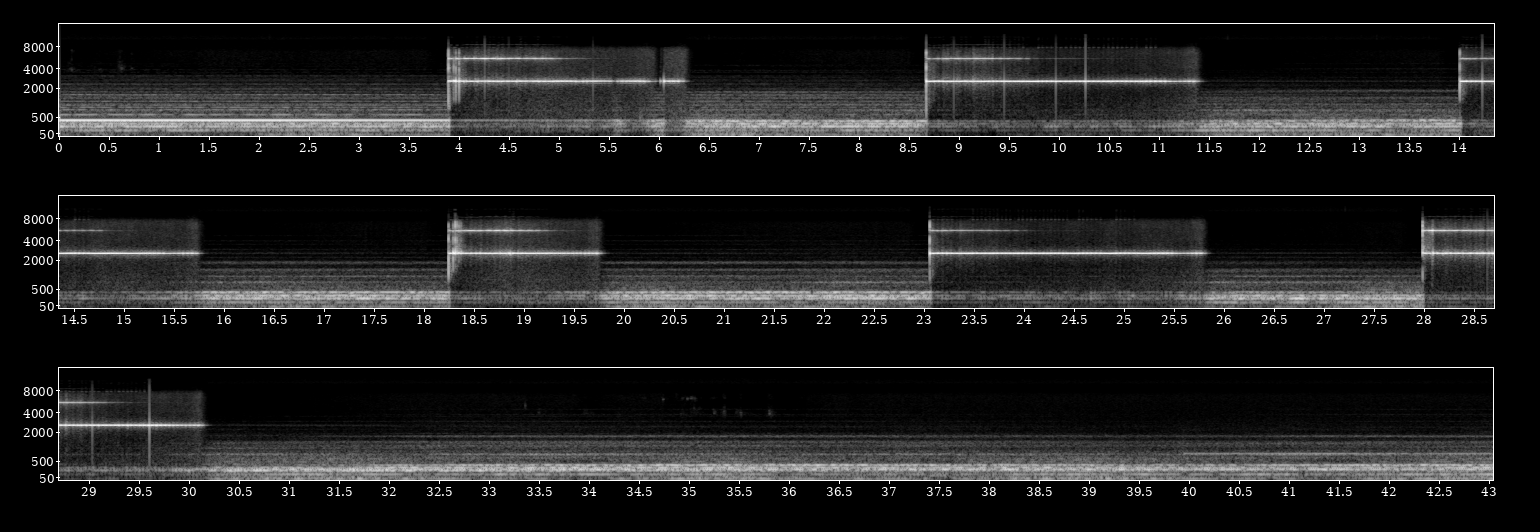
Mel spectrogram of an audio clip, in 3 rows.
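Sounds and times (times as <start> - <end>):
low humming drone: 0.0 - 43.0
meditation chime ringing: 3.9 - 6.3, 8.7 - 11.4, 14.0 - 15.8, 18.2 - 19.8, 23.1 - 25.8, 28.0 - 30.2.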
